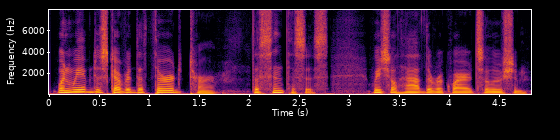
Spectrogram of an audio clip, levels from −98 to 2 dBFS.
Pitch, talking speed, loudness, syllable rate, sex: 145 Hz, 185 wpm, -19 LUFS, 6.2 syllables/s, male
